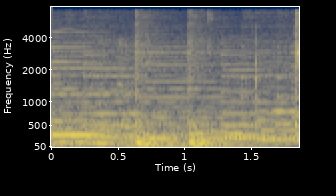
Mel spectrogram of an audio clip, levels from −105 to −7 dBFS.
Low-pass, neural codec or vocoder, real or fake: 7.2 kHz; none; real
